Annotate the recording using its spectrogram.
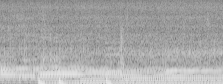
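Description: Apple cider poured from a can into a glass, fizzing and crackling as it foams, under background music with deep falling bass notes.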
